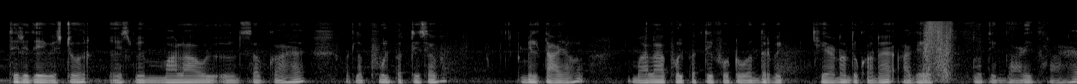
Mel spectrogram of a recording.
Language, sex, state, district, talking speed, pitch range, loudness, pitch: Hindi, male, Bihar, Supaul, 165 wpm, 95-105 Hz, -34 LUFS, 100 Hz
